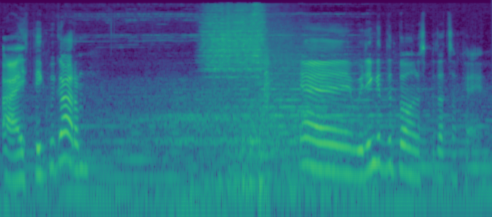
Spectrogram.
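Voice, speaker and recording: A woman's voice: on the high side, moderate pace. A woman giving casual, chatty commentary as she streams a game. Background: game music.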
